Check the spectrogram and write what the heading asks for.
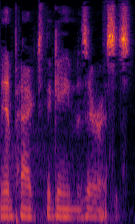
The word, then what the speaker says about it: Aerith: to the game as Eris's, or Aerith, if you're used to the new Japanese pronunciation of it.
